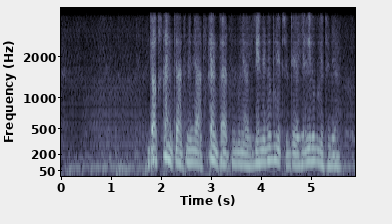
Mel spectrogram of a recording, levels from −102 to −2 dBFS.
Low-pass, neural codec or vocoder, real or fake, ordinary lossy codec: 3.6 kHz; codec, 16 kHz, 1 kbps, FreqCodec, smaller model; fake; none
